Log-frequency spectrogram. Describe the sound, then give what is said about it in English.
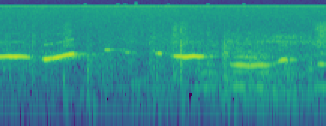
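Colonel Hogan whistles a short, lilting tune, with clear notes that slide smoothly up and down in pitch. No other sounds accompany it. “Colonel Hogan, you will please refrain from whistling.”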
